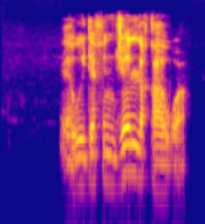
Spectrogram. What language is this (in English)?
Kabyle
